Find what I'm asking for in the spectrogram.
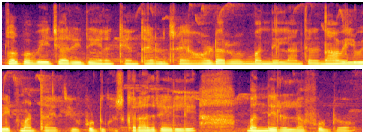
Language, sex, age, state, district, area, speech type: Kannada, female, 18-30, Karnataka, Uttara Kannada, rural, spontaneous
